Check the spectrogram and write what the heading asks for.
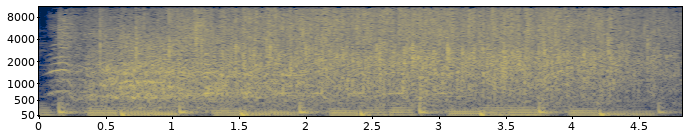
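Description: A crowd applauds loudly and steadily for about five seconds, a dense wash of clapping over a low, rhythmic thumping beat, fading slightly at the end.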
